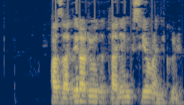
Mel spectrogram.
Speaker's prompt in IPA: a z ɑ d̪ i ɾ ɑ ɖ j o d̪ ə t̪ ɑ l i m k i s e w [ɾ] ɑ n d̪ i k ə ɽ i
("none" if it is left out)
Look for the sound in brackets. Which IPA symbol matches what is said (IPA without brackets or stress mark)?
ɽ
